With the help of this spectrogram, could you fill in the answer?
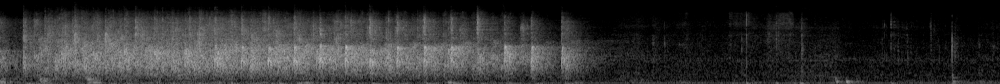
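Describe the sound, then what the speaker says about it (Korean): An audience at a Daegu local council academy gives strong, dense applause to welcome the city council chairman. The clapping cuts off after about six seconds, leaving a quiet room with scattered faint taps. "이만규 의장님을 큰 박수로 모시겠습니다"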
